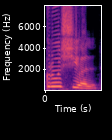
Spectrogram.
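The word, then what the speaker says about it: crucial: पाएंगे ठीक है ये है अ ये है क्रुशल इसे क्या पढ़ेंगे क्रुशल यहां पर सी आर यू इसे क्या प्रोनाउंस किया गया है क्रू सी आर यू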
